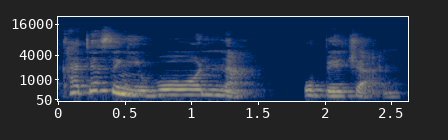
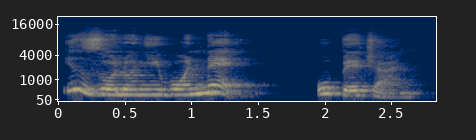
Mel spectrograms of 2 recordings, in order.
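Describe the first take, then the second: First: "ngibona" stretched and falling; present-tense intonation. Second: "ngibone" rising onto its last syllable; raised "ne" closing "ngibone", then "ubhejane" falls; past-tense intonation. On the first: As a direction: hold the "bo" of "ngibona", then drop. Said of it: "say it exactly like that". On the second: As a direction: lift the final "ne" of "ngibone". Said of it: "intonation when we're talking in past tense". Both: Shown as a demonstration.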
